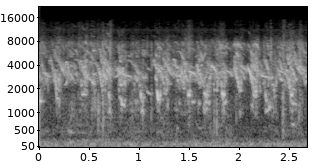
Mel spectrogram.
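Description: A pen full of young chicks chirps and peeps in a busy, continuous chorus, with occasional louder cheeps rising above the steady chatter.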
